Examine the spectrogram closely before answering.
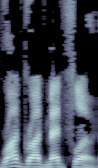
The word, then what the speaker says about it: Rødgrød med fløde: The name of the dish in Danish features many of the elements that make Danish pronunciation difficult for non-native speakers, so Rødgrød med fløde, listen, literally red groats with cream, is a commonly used shibboleth since the early 1900s.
